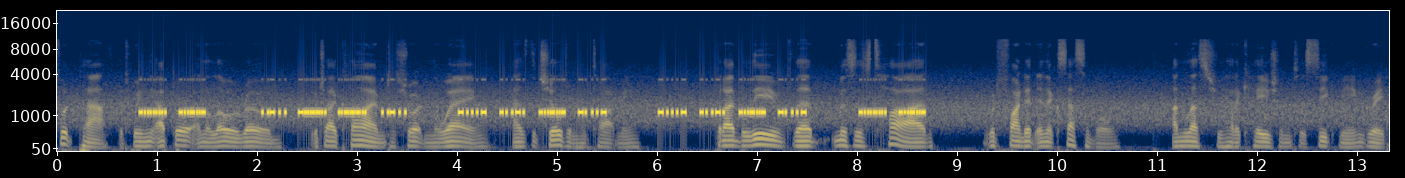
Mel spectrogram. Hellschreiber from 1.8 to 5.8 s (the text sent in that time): TEST N4QW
